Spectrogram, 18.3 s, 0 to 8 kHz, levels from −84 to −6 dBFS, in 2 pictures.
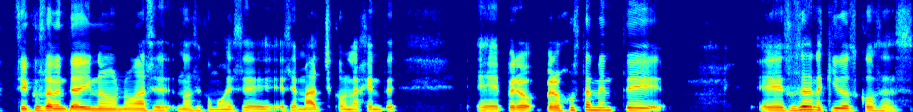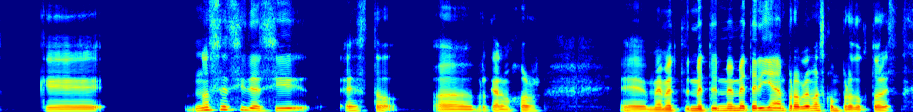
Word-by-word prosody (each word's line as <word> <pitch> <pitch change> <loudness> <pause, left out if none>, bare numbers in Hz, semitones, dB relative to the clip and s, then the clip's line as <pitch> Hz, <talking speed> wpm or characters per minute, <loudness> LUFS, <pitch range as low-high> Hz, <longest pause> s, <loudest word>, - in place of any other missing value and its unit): Sí, 135 -1 +1
justamente 140 -2 +4
ahí 130 0 +5
no 125 -1 +1
no 120 +1 -1
hace 125 0 -2
no 120 0 -4
hace 125 +1 -6
como 110 -2 -5
ese 110 -2 -3
ese 120 - -4
match 115 0 0
con 110 -2 -4
la 105 - -2
gente, 110 -2 -4 0.8
eh, 115 -2 -1
pero, 120 0 +3
pero 125 0 +4
justamente, 170 - 0 0.9
eh, 125 0 +1
suceden 195 +8 +6
aquí 160 -1 -2
2 155 -1 +3
cosas, 120 -6 -6 0.3
que, 115 -1 -2 0.8
no 165 +6 -2
sé 205 +2 -1
si 195 -2 -7
decir 305 - -2 0.3
esto, 135 - -5 0.3
ah, 110 -1 0
porque 115 +1 -6
a - - +2
lo 115 - -1
mejor, 115 +1 -4 0.8
eh, 110 -1 0
me 115 0 +1
mete 120 +1 +1
me 130 -1 +5
te 145 - +1
me 145 0 +2
metería 155 +2 +4
en 155 - +2
problemas 140 0 +4
con 125 -3 -2
productores, 115 +5 -1
125 Hz, 150 wpm, -24 LUFS, 115-150 Hz, 0.9 s, suceden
